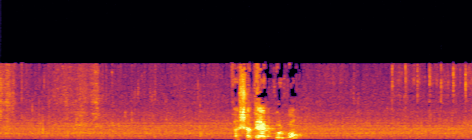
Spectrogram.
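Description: A wooden spoon stirs a thick sauce in a pan with soft, wet swishing.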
